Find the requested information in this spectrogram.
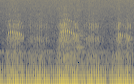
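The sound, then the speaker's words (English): A sleeping cat purrs with a low, rumbling vibration that swells in three rhythmic breathing cycles, each with a slightly brighter rasp on top, steady and fairly soft throughout. “This is the sound of my cat, Sammy, sleeping.”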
